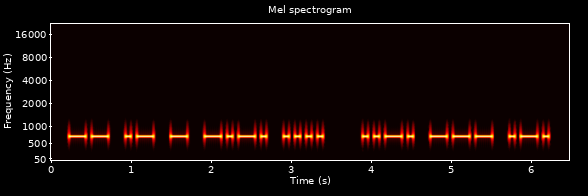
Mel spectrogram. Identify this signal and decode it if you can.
Morse code, heard as a keyed tone, about 17 wpm, 700 Hz. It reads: MATCH FOR
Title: Sentences from Top 1600 Words 17wpm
